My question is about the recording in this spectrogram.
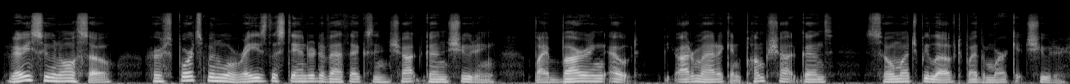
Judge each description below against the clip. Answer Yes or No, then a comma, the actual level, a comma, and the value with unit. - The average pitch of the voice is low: Yes, low, 125 Hz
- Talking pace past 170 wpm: No, average, 165 wpm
